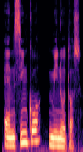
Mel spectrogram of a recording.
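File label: "en Cinco Minutos", Spanish, male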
